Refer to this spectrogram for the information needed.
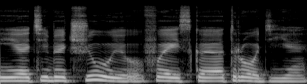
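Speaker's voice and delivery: growl like grinding stones. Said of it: "прорычал Мордок. Его голос был похож на грохот камней".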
